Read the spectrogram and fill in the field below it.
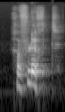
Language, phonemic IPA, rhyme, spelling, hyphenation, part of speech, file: Dutch, /ɣəˈvlʏxt/, -ʏxt, gevlucht, ge‧vlucht, noun / verb, Nl-gevlucht.ogg
- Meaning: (noun) a sail cross; the sail beams of a windmill, connecting the sweeps to the windshaft; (verb) past participle of vluchten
